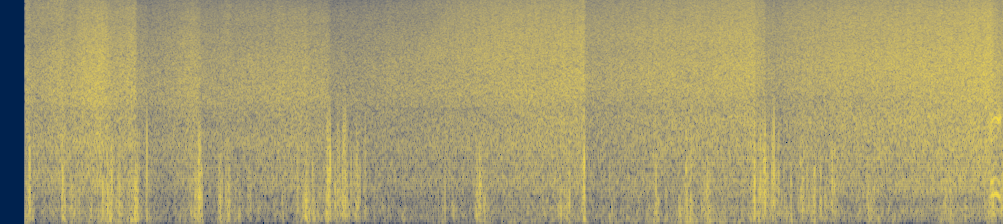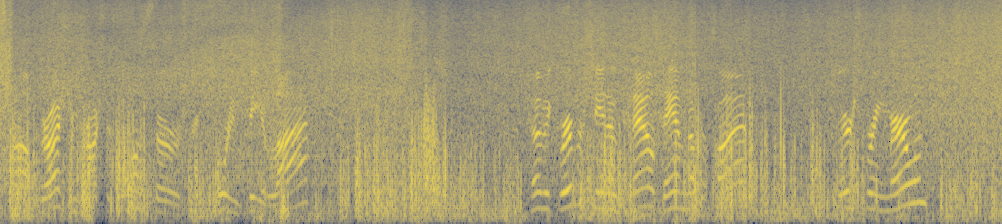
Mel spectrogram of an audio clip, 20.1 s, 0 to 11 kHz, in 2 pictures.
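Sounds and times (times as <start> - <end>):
river water rushing over dam: 0.3 - 20.0
wind buffeting microphone: 0.3 - 20.0
person speaking: 9.8 - 13.2, 15.3 - 17.5, 18.4 - 19.4.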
